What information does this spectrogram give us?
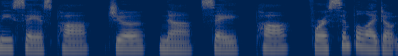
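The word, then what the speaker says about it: je ne sais quoi: To pronounce the j like shu, shape your mouth like you are beginning to shush someone, but carry on the sh sound by following with a sound almost halfway between and oo. This should sound something like eu.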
